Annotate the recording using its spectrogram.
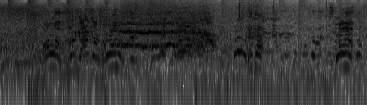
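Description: Several people shouting and screaming in alarm inside a moving minibus, in short yells, with one longer high cry lasting about a second and a half near the middle. Vehicle noise and music run underneath.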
